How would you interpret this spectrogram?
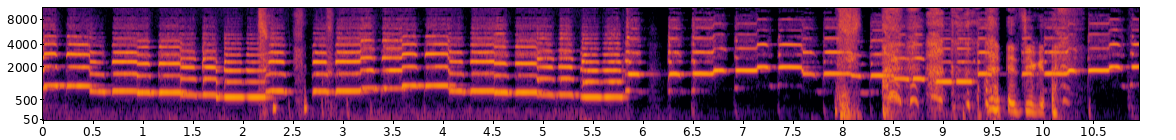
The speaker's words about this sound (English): You can hear the effort. I can hear the effort. Her like red cheeks. Yeah, yeah. From a real puffed out from blowing it. There's something so funny about a tin whistle.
